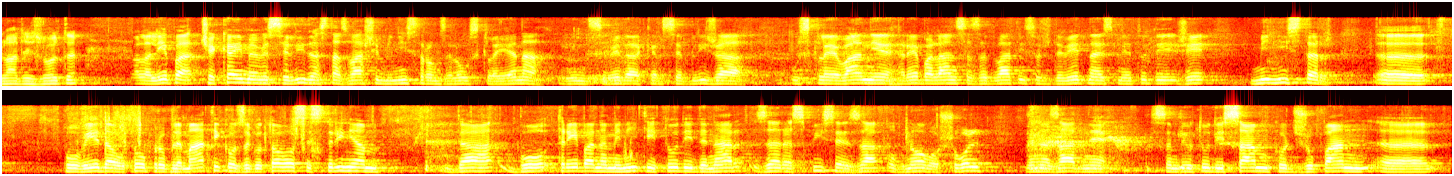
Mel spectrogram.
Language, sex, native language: Slovenian, male, Slovenian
